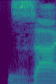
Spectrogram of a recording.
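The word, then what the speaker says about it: زاي: এটা ঝা ঝাল, যা, এটা যা, ওই যে অন্তস্থ জর মতো আওয়াজ হবে।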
